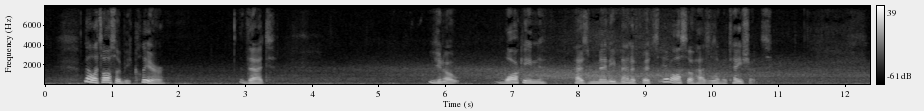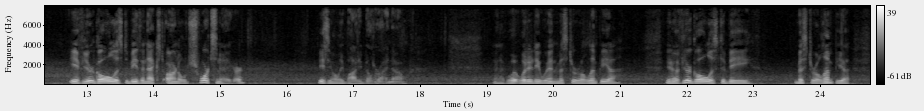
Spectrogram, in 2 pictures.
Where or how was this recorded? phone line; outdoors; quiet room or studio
outdoors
